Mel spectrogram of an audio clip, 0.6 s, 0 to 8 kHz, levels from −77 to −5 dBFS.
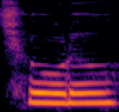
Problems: background sounds at intervals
